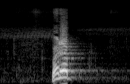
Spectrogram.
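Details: A Bhotiya Gaddi dog, a Himalayan sheepdog, in an aggressive mood gives one loud, short, harsh bark that ends in a brief tonal tail. The rest of the clip is quiet.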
